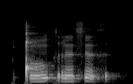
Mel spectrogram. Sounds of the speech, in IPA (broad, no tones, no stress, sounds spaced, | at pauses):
ǃ õ k r ə̃ s ə̃ x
